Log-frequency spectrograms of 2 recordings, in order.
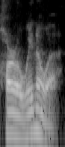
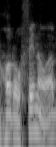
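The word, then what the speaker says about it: Horowhenua: he was a kid people would talk about horowenowa because they couldn't they didn't realize wh um you know was it was was uh a first sound and I grew up saying hodofinoa because um that's how I was taught but yeah you know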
